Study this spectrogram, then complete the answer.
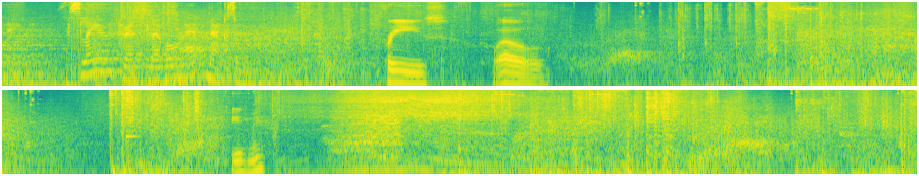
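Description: A gun fires repeatedly with heavy blasts.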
